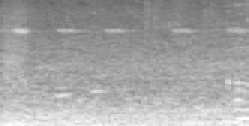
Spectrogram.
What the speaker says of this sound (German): ist eine Grille, die so laut zirpt, dass man die bis hierhin hört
